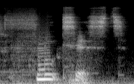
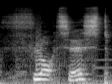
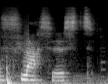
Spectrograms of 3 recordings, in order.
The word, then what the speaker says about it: flautist: or flst flst now it's spelled f l a u t i s t and if you look at the word there's this temptation to just pronounce it as flest right but no it's pronounced flest or flattest Americans will say flst Brits will say flst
